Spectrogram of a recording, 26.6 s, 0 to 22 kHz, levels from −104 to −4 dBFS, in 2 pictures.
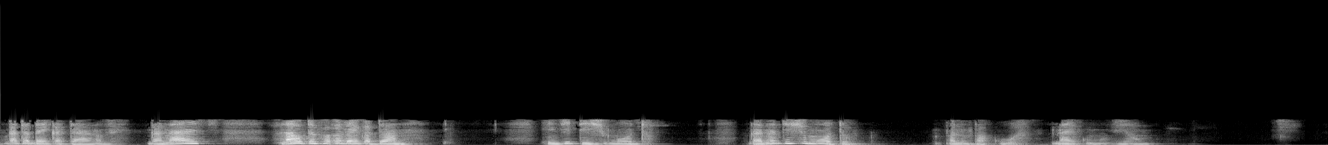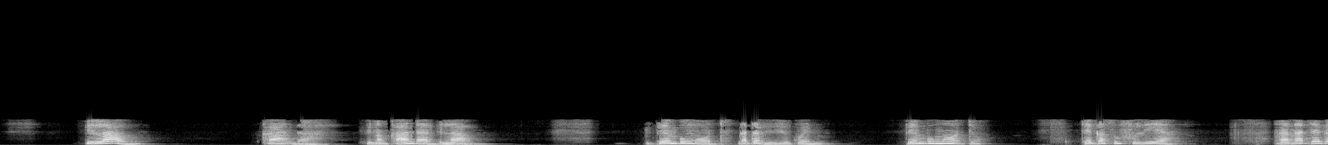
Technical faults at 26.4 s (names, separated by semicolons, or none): AAC compression; loudspeaker feedback squeal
